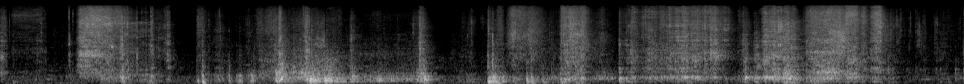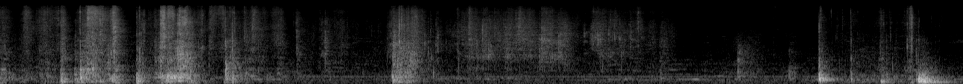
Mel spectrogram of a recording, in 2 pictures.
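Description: Cardboard shipping case and shrink-wrapped boxes being handled: flaps scraping, cardboard rubbing and boxes knocking as they are slid out and set down. A busy run of scrapes and rustles for the first half, then sparser knocks, quieter near the end.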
